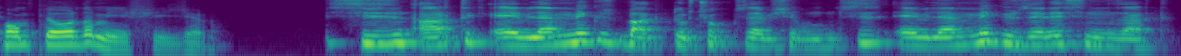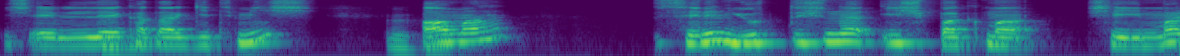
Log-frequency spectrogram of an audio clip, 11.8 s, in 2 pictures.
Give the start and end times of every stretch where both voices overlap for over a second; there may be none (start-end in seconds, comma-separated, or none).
none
